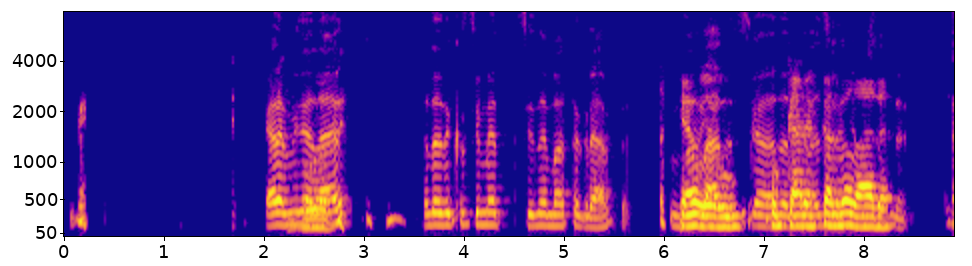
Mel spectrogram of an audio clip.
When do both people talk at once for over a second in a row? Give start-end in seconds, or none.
6.0-8.3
